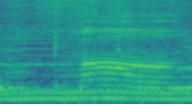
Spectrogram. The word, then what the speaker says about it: Hmong: from among people now when i say mom you probably think it starts with an m but it's actually spelled like this h-m-o-n-g now the story we're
